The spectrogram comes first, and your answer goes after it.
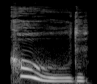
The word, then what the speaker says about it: called: 1, Asked, 2, mended, 3, called.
